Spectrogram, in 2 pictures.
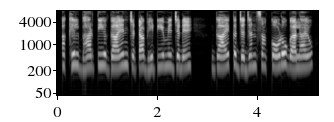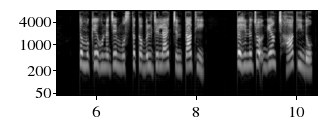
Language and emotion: Sindhi, fearful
